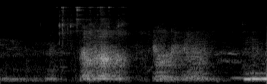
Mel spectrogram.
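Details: Female Patterdale Terrier puppy playing tug of war with her mother. Throaty, rumbling play growls come in two swelling bursts, then a higher, steadier whining growl at the end.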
